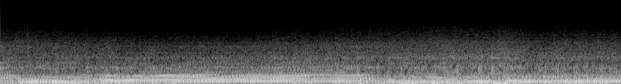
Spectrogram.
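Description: A 2007 Ford Mustang GT's V8, heard from inside the cabin, pulling under light throttle while the engine is still cold. The revs climb for about three seconds, drop a little before the four-second mark, and then hold steady as the car cruises.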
